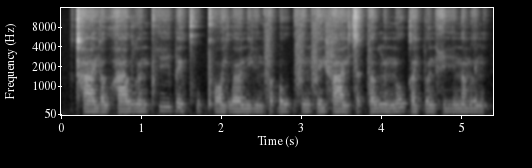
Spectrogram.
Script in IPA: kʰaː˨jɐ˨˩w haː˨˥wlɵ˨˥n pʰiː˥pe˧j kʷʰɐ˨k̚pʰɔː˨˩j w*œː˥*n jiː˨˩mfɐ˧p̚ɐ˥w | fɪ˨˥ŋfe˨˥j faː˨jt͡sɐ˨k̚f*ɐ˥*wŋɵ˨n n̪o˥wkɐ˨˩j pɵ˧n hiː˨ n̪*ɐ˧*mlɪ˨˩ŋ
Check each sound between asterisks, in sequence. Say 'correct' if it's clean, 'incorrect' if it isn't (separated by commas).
incorrect, incorrect, correct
